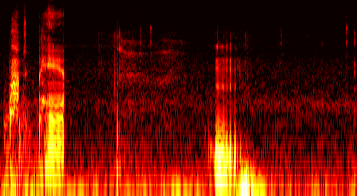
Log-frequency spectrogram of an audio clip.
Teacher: Too much wind behind that P.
